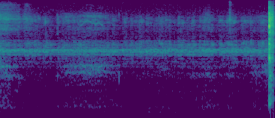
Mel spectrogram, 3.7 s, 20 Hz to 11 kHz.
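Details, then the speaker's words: HP 3456A bench digital voltmeter, cover still on: a faint, steady high-pitched buzzing chirp ending with a sharp click, an intermittent fault heard once before; source inside not yet located. "but anyway then I came home and this was making a buzzing chirping sound which is done once before though that went away so I didn't worry about it too much"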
